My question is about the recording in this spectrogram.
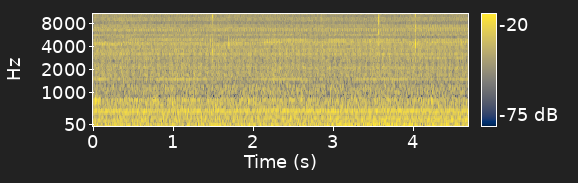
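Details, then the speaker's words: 1967 Fujiya-made Audition 2210 battery-powered AM/FM 3-speed record player, all-germanium: low steady hum under faint hiss while turntable motor runs, motor noise bleeding into audio; jumping across the motor cap makes no difference, so not that cap. "okay the motor is running you can hear this I'm going to just jump across the cap as there I have no difference"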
